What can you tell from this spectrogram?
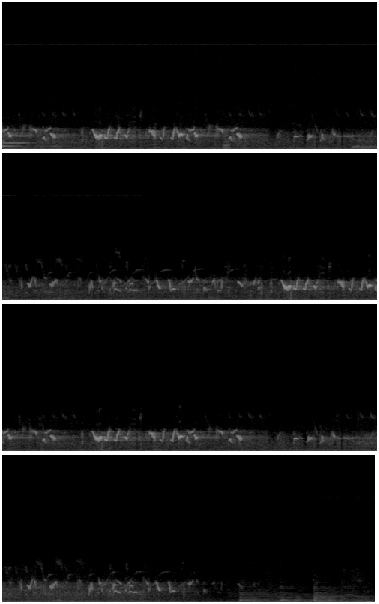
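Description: Small birds chirping and twittering in repeated clusters of short, high chirps. A held musical tone fades out just at the start, and plucked-string music comes in near the end.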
